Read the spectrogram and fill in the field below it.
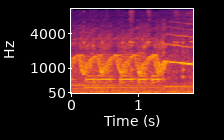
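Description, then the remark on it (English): A loud siren from Bibi's convoy wails in rapid rising-and-falling cycles, about four sweeps in under two seconds, then settles into a steady tone over the rumble of road traffic on Gaza Street in Jerusalem. “Bibi's noisy convoy that would wake us every morning.”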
